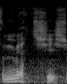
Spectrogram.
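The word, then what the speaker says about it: Mečíř: Men du, på tal om undanservar, kommer du ihåg en spelare som heter Miroslav Mesir, eller Metchir, hur uttals? – Ja, jag fick, tror man fick lära sig att det skulle uttalas Metchish också, det var en sån uttals.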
